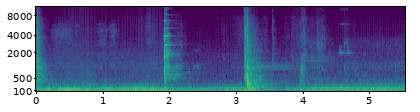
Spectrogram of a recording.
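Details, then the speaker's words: GE microwave after magnetron replacement (previously loud buzzing and no heating): steady, even low hum with no buzzing, a couple of door or turntable clunks; water boiling, working normally. "Run it for a minute. Definitely sounds better. We'll let it run for a minute and we'll see if that water's hot."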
